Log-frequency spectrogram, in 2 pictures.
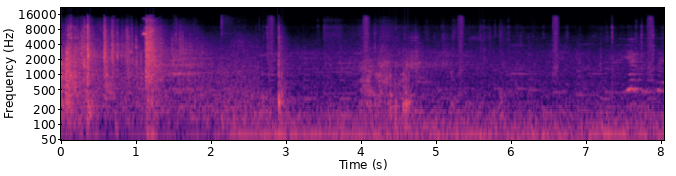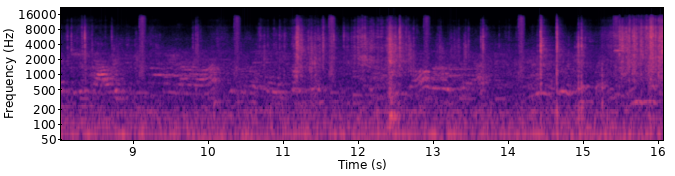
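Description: Metal shopping cart pulled free from a nested row, clicks and clatter in the first second or two, followed by a steady low hum with scattered clicks and knocks and faint voices.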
